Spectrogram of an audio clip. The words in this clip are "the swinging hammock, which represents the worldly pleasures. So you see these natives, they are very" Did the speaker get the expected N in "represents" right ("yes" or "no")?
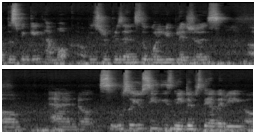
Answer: yes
